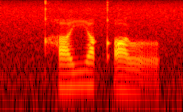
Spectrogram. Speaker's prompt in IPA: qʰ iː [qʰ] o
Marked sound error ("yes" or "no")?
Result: yes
